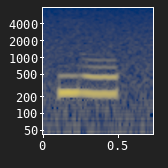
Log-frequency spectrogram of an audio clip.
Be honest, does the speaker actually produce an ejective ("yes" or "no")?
no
